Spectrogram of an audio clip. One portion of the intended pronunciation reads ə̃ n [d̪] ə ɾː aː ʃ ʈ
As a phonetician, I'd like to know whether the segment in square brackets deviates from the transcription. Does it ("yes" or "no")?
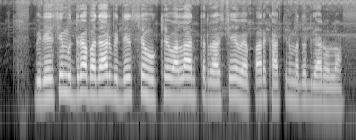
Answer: yes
